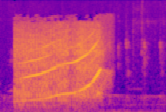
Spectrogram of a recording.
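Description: A rising, whistle-like glide over a hiss, about a second long, that cuts off suddenly: a comedy sound effect added in the edit.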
